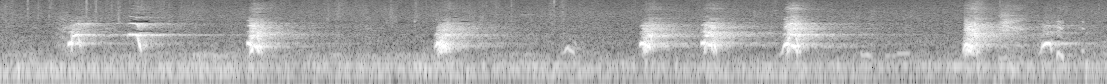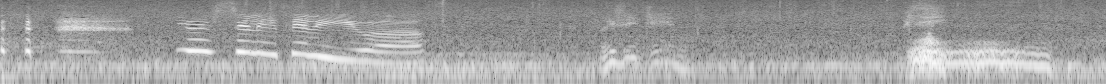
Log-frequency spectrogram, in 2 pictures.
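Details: A terrier confronting horse poop lets out sharp barks in quick bursts of two or three, then a drawn-out whine that falls in pitch, followed by a few quieter yelps, over a steady low hum.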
